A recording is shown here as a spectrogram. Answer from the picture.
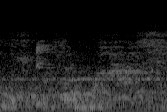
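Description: Faint, indistinct voices over quiet room noise, close to near silence.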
